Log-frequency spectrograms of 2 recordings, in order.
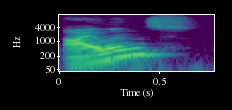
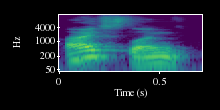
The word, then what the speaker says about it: island: We could say chain of islands. Also island, not Iceland.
